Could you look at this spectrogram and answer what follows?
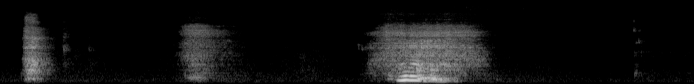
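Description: A man sobbing: three breathy, gasping sobs, the third, about four seconds in, the longest and loudest with his voice breaking through.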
